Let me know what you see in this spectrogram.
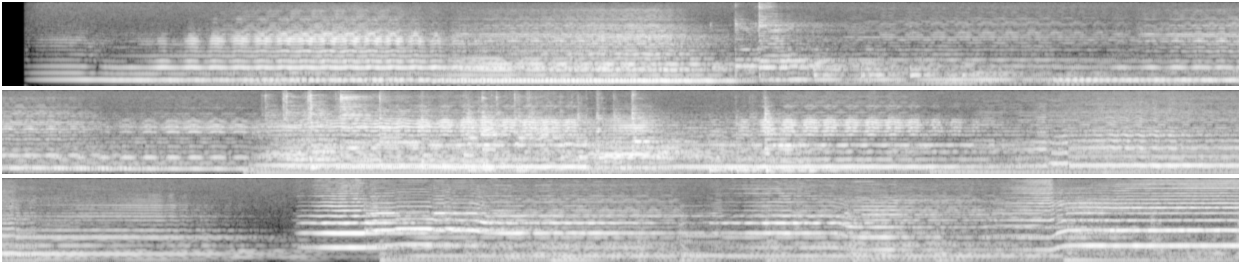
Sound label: general Sad Music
